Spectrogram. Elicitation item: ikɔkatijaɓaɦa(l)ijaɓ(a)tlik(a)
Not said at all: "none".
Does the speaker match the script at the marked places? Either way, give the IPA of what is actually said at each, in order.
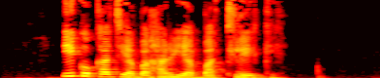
ɾ, a, i

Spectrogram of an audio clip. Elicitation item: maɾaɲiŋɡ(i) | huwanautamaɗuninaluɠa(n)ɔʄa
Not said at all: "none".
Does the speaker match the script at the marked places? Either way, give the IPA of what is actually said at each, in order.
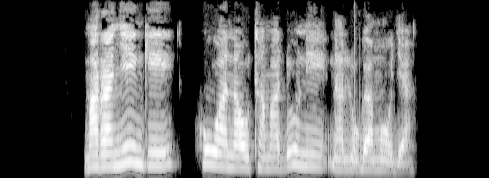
i, m

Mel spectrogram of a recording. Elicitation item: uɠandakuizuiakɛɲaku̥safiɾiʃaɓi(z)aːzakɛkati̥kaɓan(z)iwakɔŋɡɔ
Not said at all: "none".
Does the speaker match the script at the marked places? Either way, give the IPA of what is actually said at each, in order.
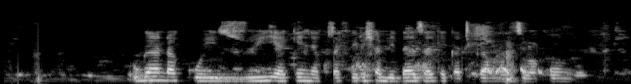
ð, z

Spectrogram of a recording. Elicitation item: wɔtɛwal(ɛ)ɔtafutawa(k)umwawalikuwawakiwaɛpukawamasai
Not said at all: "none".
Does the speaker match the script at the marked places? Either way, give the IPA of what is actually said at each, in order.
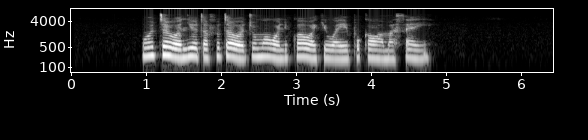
i, t

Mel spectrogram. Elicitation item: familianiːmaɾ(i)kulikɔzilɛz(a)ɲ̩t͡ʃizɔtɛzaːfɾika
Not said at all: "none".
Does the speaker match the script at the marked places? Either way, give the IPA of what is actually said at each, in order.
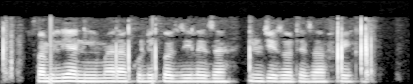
a, a

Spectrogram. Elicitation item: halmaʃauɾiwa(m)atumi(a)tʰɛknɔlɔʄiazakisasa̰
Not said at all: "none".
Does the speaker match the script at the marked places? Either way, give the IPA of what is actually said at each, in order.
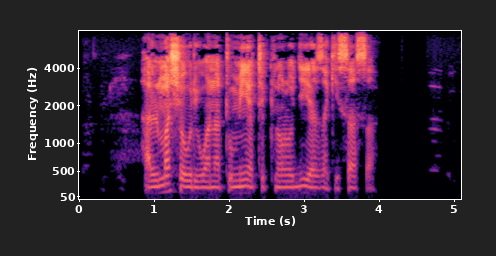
n, a

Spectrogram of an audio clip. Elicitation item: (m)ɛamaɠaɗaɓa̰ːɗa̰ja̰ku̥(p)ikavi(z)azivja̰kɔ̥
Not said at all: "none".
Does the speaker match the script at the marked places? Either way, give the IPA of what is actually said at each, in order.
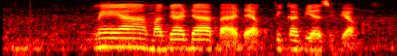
m, p, none

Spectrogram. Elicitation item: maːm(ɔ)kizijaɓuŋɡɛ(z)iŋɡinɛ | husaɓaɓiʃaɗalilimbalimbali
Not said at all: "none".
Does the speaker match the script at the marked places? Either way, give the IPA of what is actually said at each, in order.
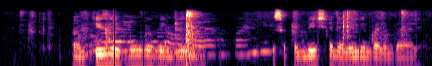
u, v

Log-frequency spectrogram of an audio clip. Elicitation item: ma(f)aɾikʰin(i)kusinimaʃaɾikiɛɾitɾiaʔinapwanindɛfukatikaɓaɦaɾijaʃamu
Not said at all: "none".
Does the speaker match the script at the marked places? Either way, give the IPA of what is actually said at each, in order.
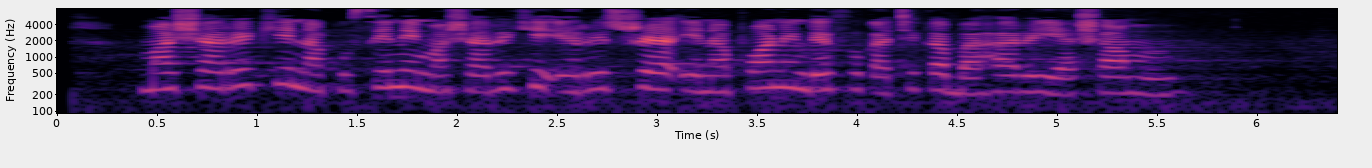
ʃ, a

